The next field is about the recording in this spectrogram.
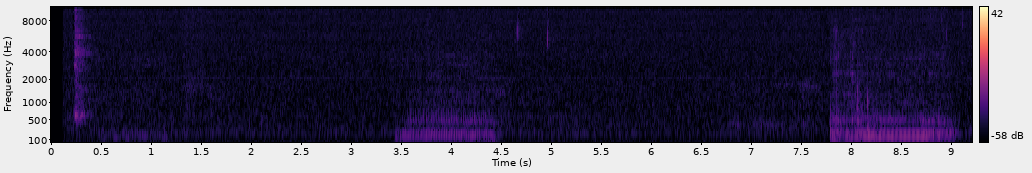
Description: Zoey the lab cross shar pei snoring up a treat.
